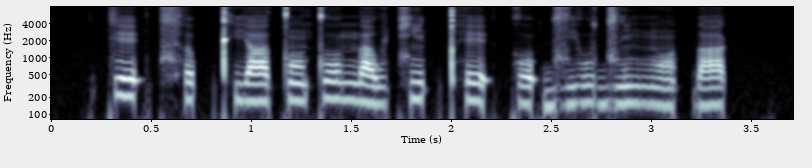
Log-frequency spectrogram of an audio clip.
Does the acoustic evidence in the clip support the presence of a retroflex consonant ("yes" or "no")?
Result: no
